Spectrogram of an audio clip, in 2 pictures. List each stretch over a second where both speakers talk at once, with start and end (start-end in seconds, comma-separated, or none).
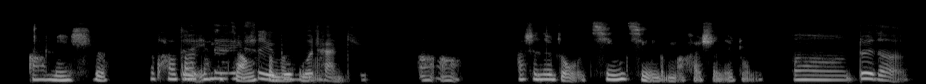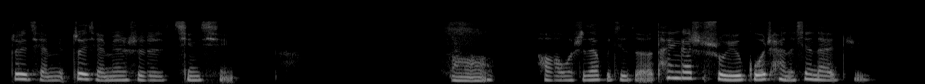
1.8-3.2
